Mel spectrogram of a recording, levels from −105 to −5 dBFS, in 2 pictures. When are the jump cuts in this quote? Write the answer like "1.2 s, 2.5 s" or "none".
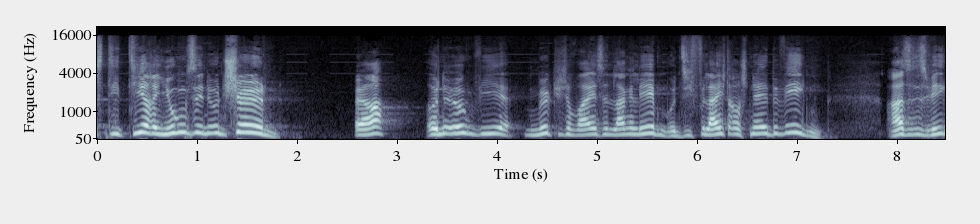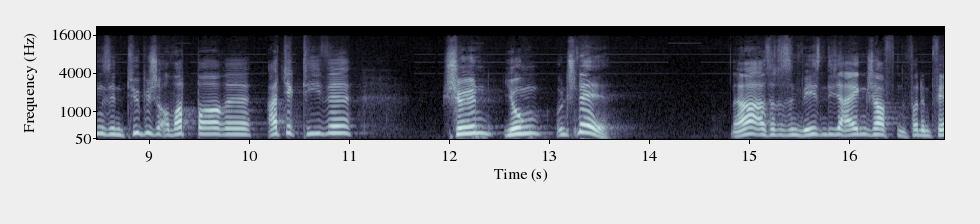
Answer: none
